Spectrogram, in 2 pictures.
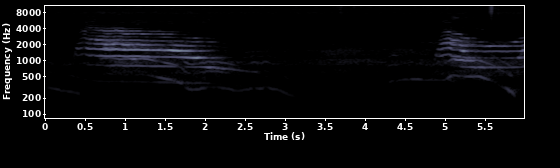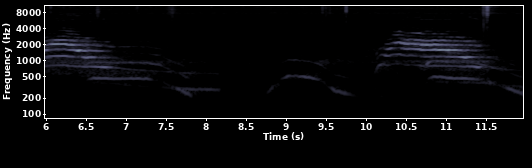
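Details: Fighting pair of cats trading three long, moaning yowls that bend up and down in pitch, with lower growling murmurs in the pauses between them.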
